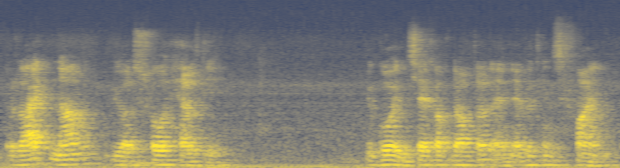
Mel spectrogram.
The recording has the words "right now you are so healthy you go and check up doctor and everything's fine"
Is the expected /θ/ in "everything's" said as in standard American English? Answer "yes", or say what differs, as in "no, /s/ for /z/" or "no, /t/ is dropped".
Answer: no, /t/ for /θ/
